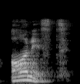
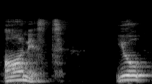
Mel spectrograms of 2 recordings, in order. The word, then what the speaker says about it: honest: 그리고 또 뭐 honest 여기서도 honest요 h터는 여기서 어 소리가 나지 않고 뭐 그 외에도 pychology 그죠?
